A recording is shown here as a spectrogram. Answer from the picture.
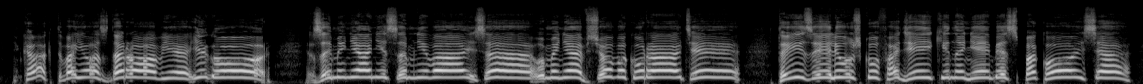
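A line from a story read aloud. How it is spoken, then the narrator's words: Happy loud shouting. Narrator (Russian): Антошин счастливо кричал на весь тюремный двор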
